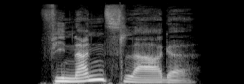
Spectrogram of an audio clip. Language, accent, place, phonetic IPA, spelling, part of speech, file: German, Germany, Berlin, [fiˈnant͡sˌlaːɡə], Finanzlage, noun, De-Finanzlage.ogg
- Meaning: financial situation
